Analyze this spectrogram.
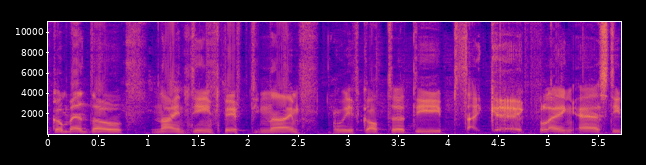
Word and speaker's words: Physick: on the top side we've got psychic the psychic as his name is pronounced and on the bottom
